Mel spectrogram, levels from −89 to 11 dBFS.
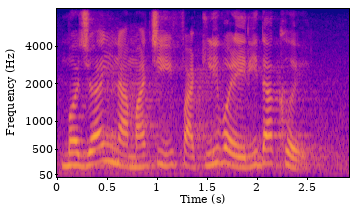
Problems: constant background noise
